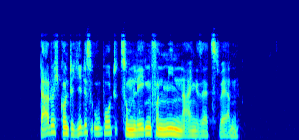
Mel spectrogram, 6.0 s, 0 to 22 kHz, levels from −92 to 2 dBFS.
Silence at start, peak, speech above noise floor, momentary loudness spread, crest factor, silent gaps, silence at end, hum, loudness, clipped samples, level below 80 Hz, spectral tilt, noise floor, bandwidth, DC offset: 0.8 s; -18 dBFS; 49 dB; 9 LU; 20 dB; none; 1.25 s; none; -36 LUFS; under 0.1%; -70 dBFS; -4 dB/octave; -85 dBFS; 9.6 kHz; under 0.1%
